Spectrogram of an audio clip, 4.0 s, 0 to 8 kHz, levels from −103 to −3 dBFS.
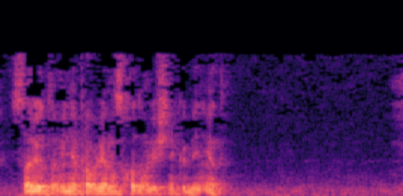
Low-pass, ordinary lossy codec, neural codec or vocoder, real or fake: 7.2 kHz; MP3, 24 kbps; none; real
